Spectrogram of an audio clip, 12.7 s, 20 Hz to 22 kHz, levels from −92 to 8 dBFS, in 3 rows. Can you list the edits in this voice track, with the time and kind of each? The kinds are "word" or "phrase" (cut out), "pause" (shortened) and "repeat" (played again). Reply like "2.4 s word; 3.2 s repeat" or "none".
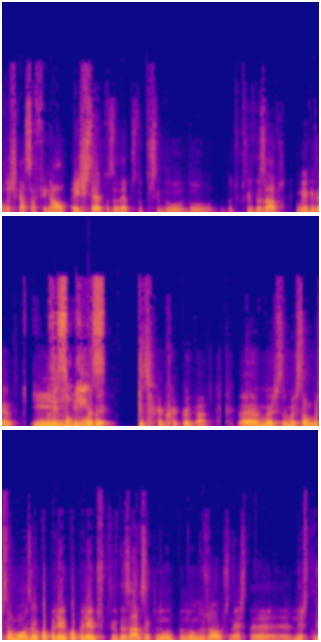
3.9 s pause; 4.5 s pause; 6.0 s word; 9.3 s repeat; 10.5 s word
